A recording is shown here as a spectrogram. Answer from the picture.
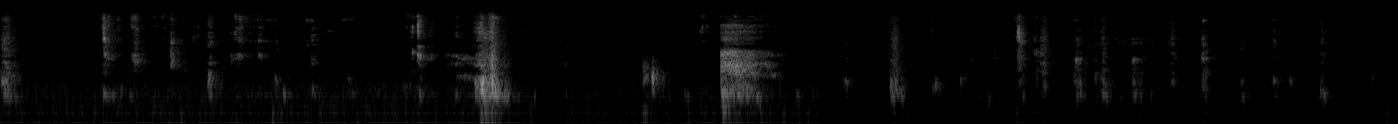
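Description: A person chewing and eating: soft mouth clicks scattered throughout, with two louder, longer mouth sounds at about three and a half and five and a half seconds in.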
